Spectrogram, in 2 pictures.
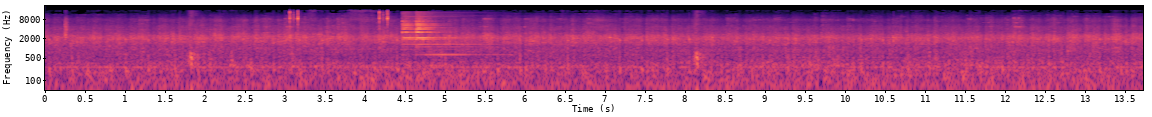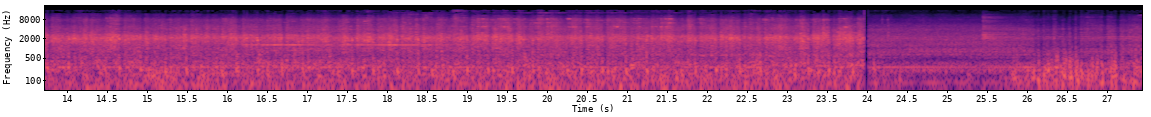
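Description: Steady running of the mobile flash butt rail welding machine's power unit, a constant mechanical drone with a low hum. A short, clear tone sounds about four and a half seconds in, and a couple of sharp clicks come from the equipment being handled.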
